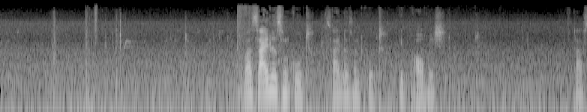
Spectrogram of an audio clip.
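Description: Footsteps crunch on dry forest ground.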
